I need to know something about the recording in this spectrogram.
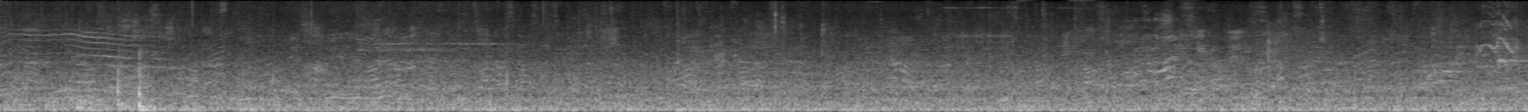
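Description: People's voices murmur faintly in the distance outdoors.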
